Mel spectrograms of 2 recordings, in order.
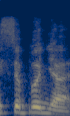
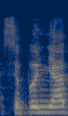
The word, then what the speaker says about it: Sebunya: many names in america so my last name is pronounced charlie sabunya sabunya because my mom and dad are from uganda east africa oh and then when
